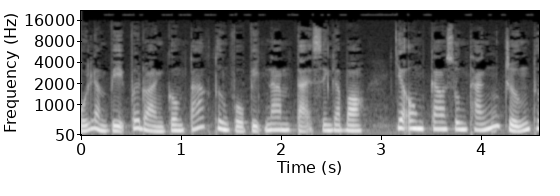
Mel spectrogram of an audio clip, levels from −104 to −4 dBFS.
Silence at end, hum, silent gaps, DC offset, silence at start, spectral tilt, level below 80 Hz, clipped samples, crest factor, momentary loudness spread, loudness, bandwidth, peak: 0 s; none; none; under 0.1%; 0 s; -7.5 dB/octave; -56 dBFS; under 0.1%; 14 dB; 6 LU; -17 LUFS; 13 kHz; -2 dBFS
